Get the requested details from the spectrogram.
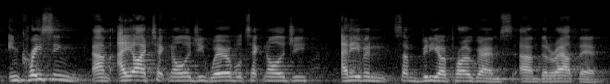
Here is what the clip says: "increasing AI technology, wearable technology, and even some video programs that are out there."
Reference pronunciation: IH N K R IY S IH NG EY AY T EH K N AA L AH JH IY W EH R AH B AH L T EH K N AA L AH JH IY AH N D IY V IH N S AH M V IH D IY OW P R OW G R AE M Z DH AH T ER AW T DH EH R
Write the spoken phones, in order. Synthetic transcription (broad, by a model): IH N K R IY S IH NG EY AY T EH K N AA L AH JH IY W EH R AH B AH L T EH K N AA L AH JH IY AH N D IY V IH N S AH M V IH D IY OW P R OW G R AE M Z DH AH T ER AW T DH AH R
